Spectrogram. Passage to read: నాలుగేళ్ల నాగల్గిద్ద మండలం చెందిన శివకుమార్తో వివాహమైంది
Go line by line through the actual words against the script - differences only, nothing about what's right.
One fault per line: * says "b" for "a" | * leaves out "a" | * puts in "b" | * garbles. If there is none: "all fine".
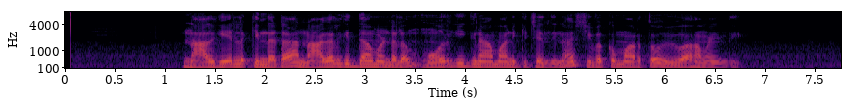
* puts in "కిందట"
* puts in "మోర్గి గ్రామానికి"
